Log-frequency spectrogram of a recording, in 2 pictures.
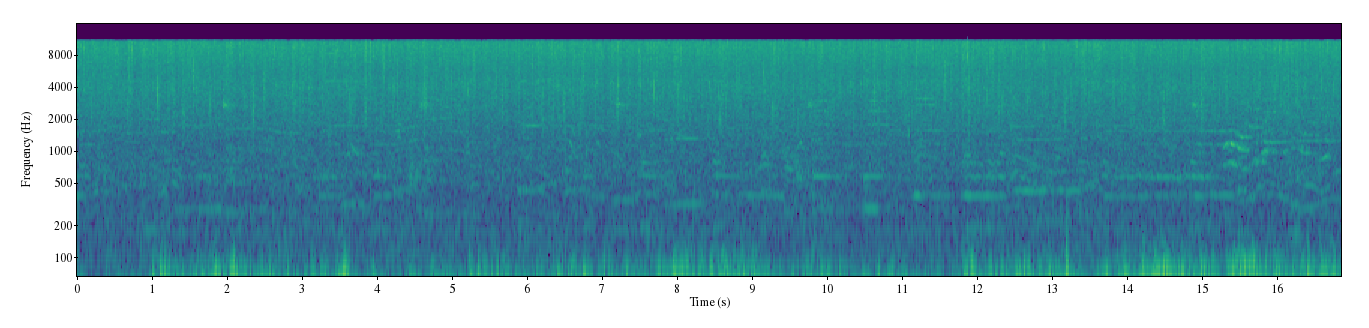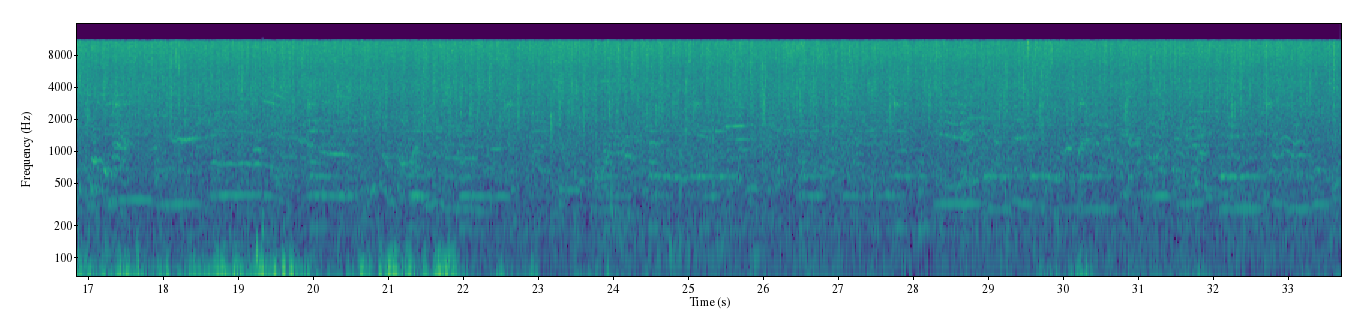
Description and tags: Waterfall at Luis de camoes garden Macau
garden, water, waterfall, Macau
